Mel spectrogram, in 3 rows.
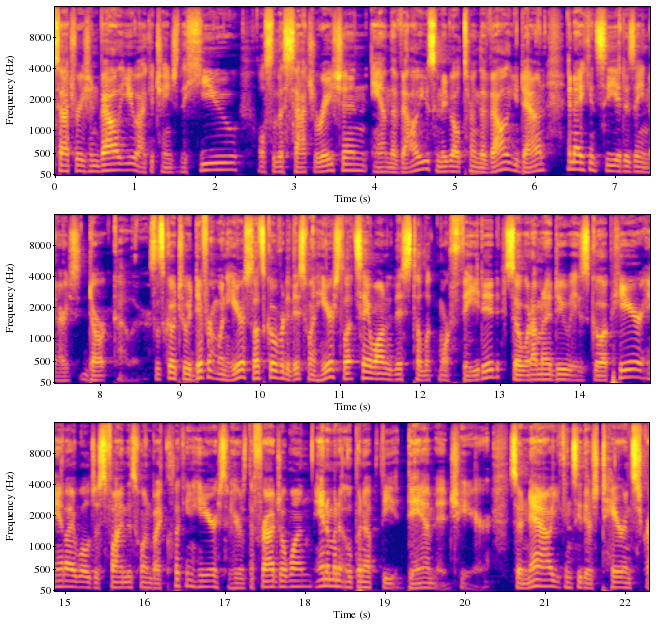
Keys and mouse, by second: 0.8 click, 2.0-3.1 drag, 3.8-6.0 shift+drag, 7.0 click, 7.3 shift+click, 8.6-9.1 drag, 9.3 drag, 9.7 shift+middle click, 11.0 shift+click, 12.1 shift+click, 15.6 click, 17.7 shift+click, 19.0 click.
